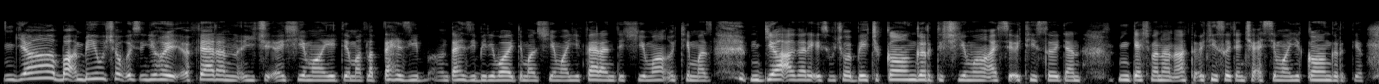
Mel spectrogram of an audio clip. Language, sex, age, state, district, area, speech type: Kashmiri, female, 30-45, Jammu and Kashmir, Baramulla, rural, spontaneous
